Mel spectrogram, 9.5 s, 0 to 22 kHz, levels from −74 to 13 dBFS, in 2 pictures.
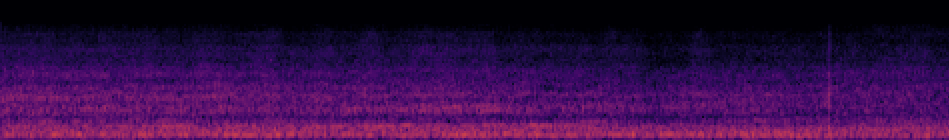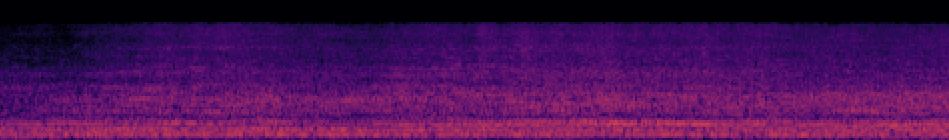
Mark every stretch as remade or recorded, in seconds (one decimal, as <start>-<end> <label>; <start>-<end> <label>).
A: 0.0-6.8 remade; 6.8-8.4 recorded; 8.4-9.5 remade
